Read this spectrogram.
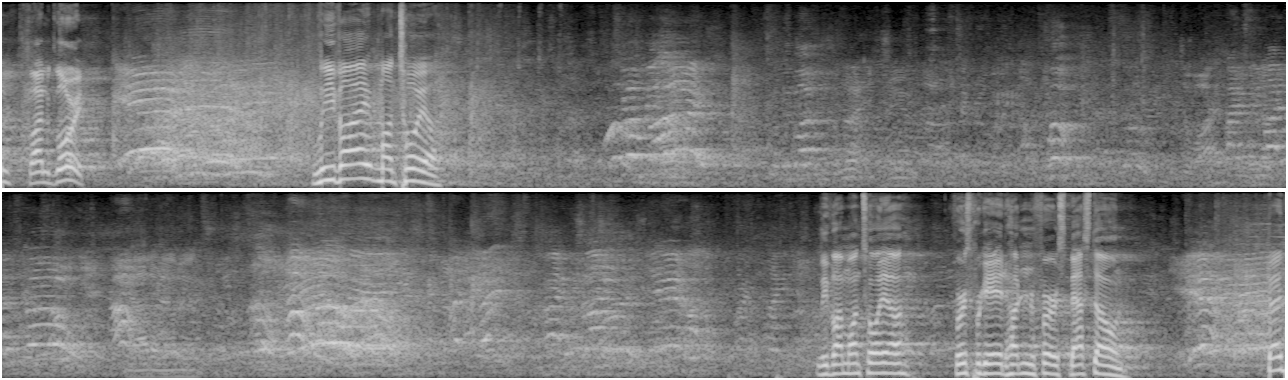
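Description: A man speaks loudly with animation through a microphone in a large echoing hall.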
